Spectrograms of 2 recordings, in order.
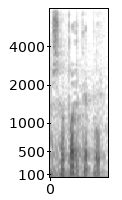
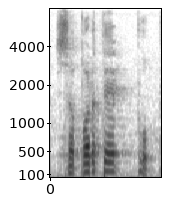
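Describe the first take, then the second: First: "soporte pub" whispered softly; whispered repeat. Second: Soporte pub with pub lifted high; stressing the name. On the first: Repeating the name for viewers in a whisper. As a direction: breathe "soporte pub" as an aside. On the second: Explaining the support site to viewers, stressing pub. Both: Shown as a demonstration. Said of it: "Que quede claro".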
